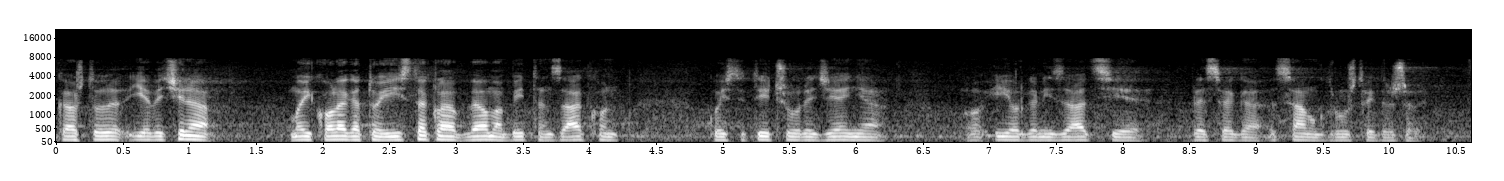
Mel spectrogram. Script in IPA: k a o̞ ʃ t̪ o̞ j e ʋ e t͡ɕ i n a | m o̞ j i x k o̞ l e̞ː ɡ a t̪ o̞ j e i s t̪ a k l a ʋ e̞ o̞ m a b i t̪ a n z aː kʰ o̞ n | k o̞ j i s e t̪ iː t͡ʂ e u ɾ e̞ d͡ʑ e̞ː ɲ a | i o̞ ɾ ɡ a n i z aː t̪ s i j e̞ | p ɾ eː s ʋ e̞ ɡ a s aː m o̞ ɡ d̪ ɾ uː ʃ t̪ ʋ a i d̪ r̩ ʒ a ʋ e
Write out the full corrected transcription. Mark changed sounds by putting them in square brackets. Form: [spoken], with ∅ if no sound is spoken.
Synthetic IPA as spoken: k a o̞ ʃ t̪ o̞ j e ʋ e t͡ɕ i n a | m o̞ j i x k o̞ l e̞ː ɡ a t̪ o̞ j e i s t̪ a k l a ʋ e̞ o̞ m a b i t̪ a n z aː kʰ o̞ n | k o̞ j i s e t̪ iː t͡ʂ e u ɾ e̞ d͡ʑ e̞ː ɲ a | i o̞ ɾ ɡ a n i z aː t̪ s i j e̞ | p ɾ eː s ʋ e̞ ɡ a s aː m o̞ ɡ d̪ ɾ uː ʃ t̪ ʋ a i d̪ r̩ ʒ a ʋ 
